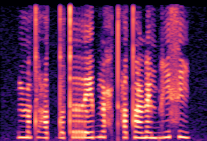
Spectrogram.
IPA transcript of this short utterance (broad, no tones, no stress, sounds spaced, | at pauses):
m ẽ tˤ ɦ ɛ tˤ d ə˞ tˤ r e b ẽ ħ t̪ʰ ɵ tˤ ĩ ɳ ĩ b i s i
